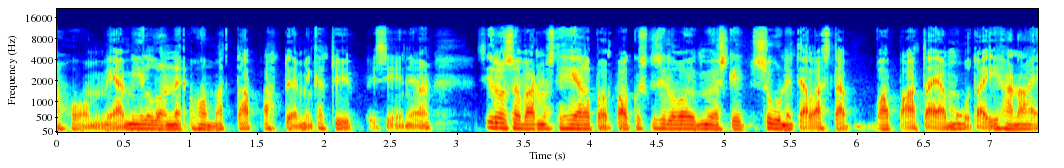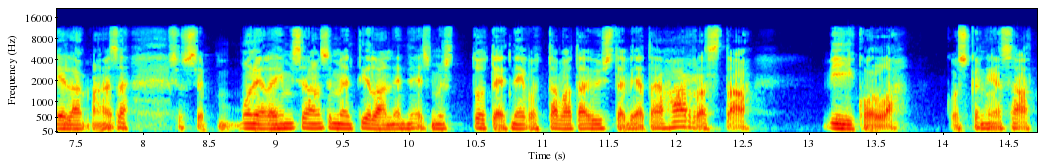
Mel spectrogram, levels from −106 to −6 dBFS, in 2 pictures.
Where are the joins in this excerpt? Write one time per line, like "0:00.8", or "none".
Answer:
0:08.2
